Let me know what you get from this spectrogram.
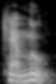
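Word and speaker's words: Camus: cus The Stranger yeah he's French and it's pronounced Camu ma' must be an intellectual we're in trouble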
